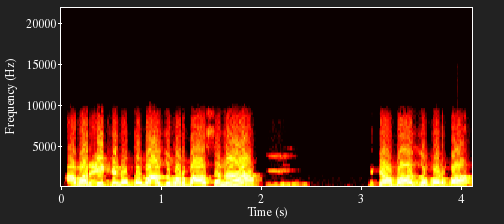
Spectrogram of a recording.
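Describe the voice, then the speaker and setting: A man's voice: very high-pitched, animated, normal speed, fairly bright tone, a little hiss or hum, low-quality recording. A man teaching Quran letters and vowel marks, drilling students with repeated questions and chanted answers. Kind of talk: call-and-response lesson.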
